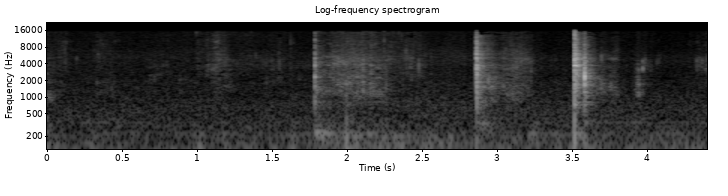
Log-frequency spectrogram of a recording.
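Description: Metal spoon stirring minced chicken frying in a pan, with a soft sizzle; near the end the spoon strikes the pan twice, two sharp clacks that are the loudest sounds.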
